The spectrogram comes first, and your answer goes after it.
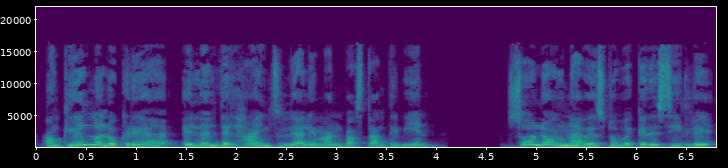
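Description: A woman reading aloud a children's magazine story as scripted narration, in a calm, even storybook manner. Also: high voice.

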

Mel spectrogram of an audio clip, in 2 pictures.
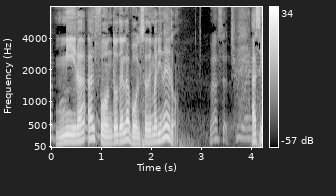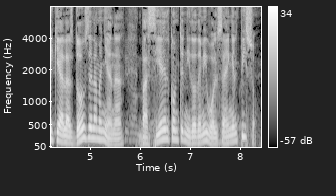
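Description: A man of middle pitch gives a sermon to a church gathering, recounting a personal story. His delivery is measured and earnest, and he slows deliberately on the phrases he wants to land. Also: a little mellow. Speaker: speaker at a church meeting.

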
